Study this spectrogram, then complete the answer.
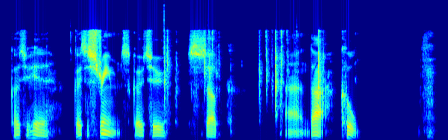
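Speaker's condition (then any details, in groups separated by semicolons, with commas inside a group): No condition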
